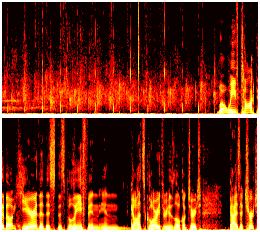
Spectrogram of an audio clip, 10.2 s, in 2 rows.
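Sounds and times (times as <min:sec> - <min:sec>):
crowd cheering: 0:00.0 - 0:04.4
speech: 0:04.3 - 0:10.2.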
